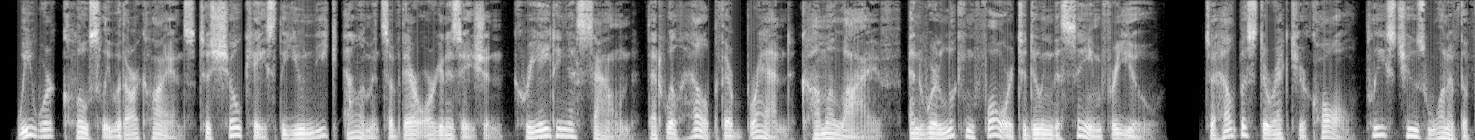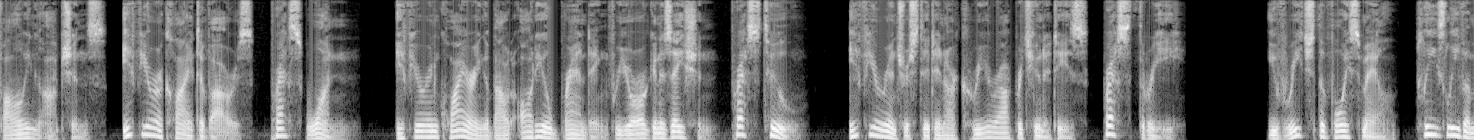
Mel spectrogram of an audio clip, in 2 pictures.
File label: english canadian ivr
